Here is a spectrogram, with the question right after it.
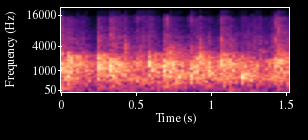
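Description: A classroom of students bursts into loud applause for a correct answer in a tenth-grade maths lesson, dense overlapping claps sustained throughout at close range.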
